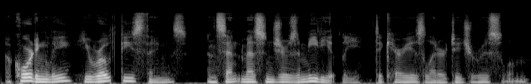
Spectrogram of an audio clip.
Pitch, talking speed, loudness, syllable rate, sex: 115 Hz, 170 wpm, -20 LUFS, 6.4 syllables/s, male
